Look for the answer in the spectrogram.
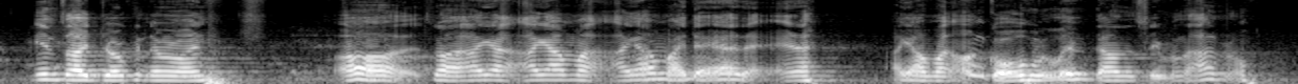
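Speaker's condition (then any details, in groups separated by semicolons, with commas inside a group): Cerebral palsy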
